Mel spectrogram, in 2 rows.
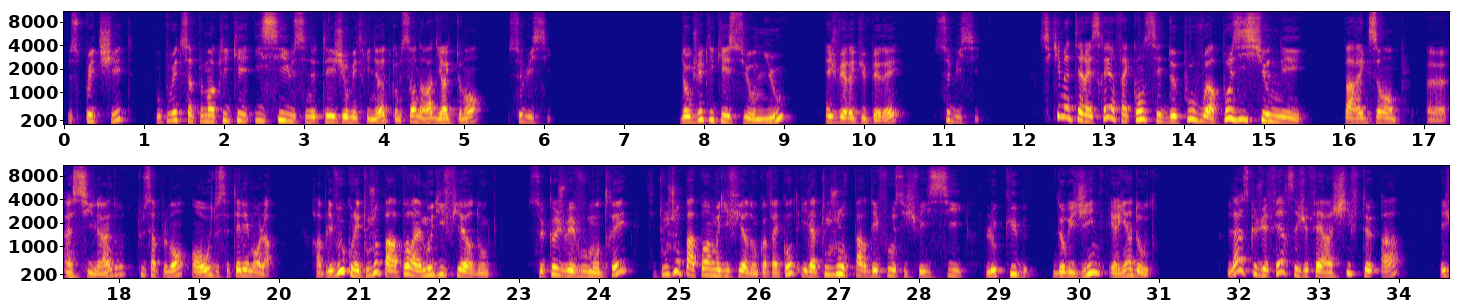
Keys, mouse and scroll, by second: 5.5 n, 7.4-19.9 drag, 19.9-27.7 middle drag, 27.7 Tab, 28.8-31.0 middle drag, 31.0 Tab.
